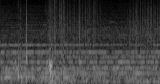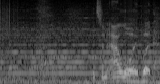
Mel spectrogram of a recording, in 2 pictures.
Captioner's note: rocks thudding; water splashes; instrumental music plays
